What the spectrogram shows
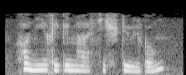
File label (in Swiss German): stuehlgang, Bas Rhin; medecine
